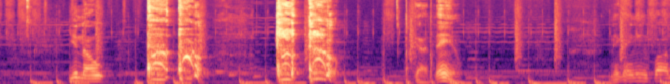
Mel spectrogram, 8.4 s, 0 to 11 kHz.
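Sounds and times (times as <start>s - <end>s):
speech: 0.9s - 2.6s, 5.2s - 5.8s, 7.6s - 8.3s
person coughing in hard throaty bursts: 1.8s - 2.7s, 3.4s - 4.4s.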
